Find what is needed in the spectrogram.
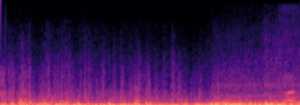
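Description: Wind buffeting a handlebar-mounted camera microphone on a road bike at racing speed, a loud steady rumble.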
